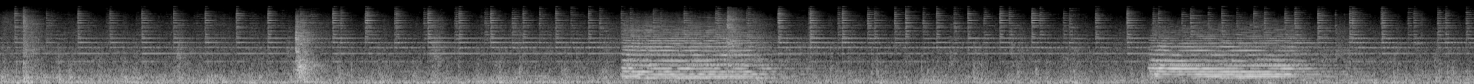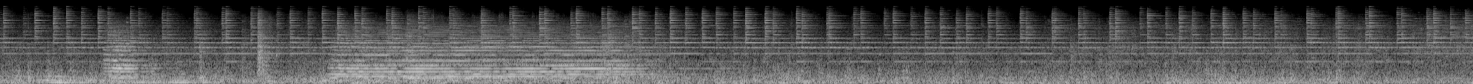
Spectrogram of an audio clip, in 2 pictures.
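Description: Federal Signal mechanical railroad crossing bell ringing with fast, steady strokes, while a locomotive horn sounds the grade-crossing signal of two long blasts, a short one and a final long one. The horn blasts are the loudest sounds.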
